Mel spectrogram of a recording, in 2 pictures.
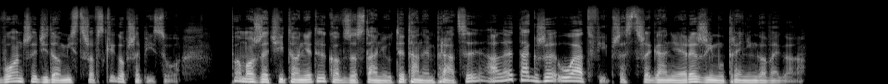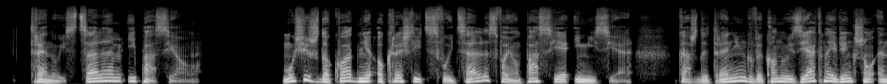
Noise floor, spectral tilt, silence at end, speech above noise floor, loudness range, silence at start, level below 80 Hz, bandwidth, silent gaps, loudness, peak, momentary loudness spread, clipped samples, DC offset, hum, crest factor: under -90 dBFS; -6 dB/octave; 0 s; over 73 dB; 3 LU; 0 s; -50 dBFS; 16 kHz; 8.34-8.61 s, 8.73-8.99 s, 10.95-11.64 s; -18 LUFS; -2 dBFS; 9 LU; under 0.1%; under 0.1%; none; 16 dB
